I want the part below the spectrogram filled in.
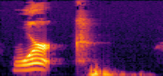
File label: "work", English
